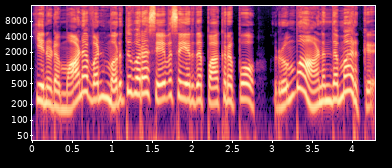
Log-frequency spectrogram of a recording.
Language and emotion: Tamil, happy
